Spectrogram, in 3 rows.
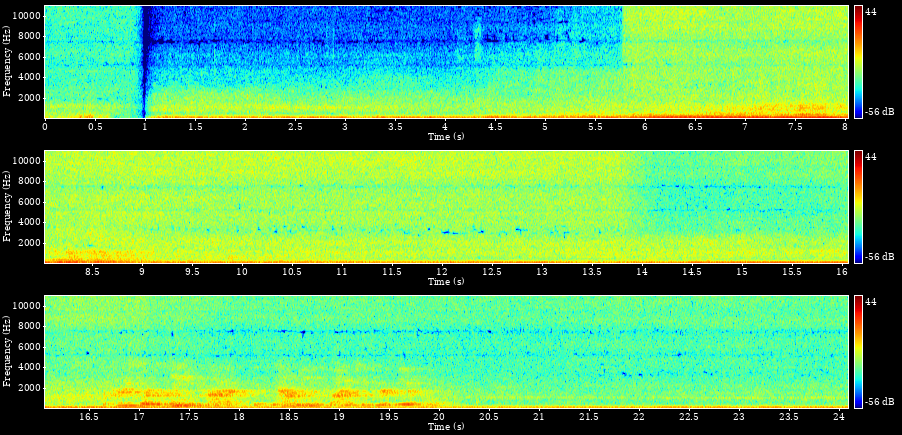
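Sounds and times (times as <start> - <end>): steady hiss: 0.0 - 1.0, 5.8 - 24.0
car engine running at low speed: 1.0 - 24.0.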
